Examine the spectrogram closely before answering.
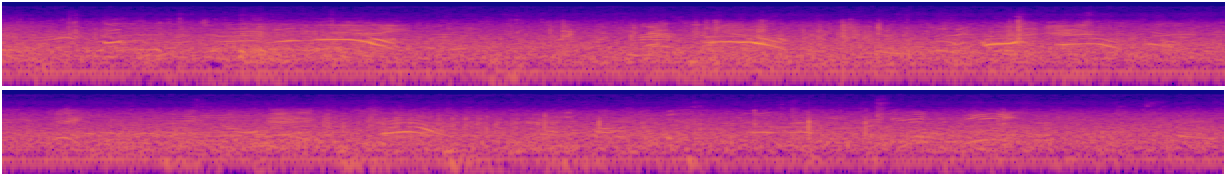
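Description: Young women shout to each other from a distance outdoors.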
